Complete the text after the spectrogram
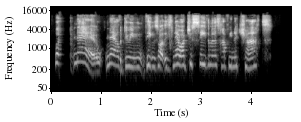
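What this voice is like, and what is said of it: Black Country English accent. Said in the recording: “I would be conscious of my accent and I would be trying to cover it ... People know you come from the black country. It doesn't matter how you try and hide it. It's going to come through.”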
